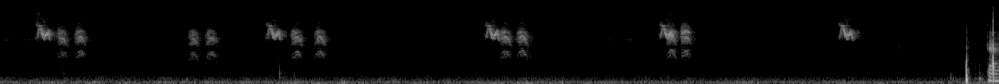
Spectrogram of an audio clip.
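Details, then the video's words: Baby house sparrow returned to an old nest in a palm tree so its mother can find it; loud, high, scratchy chirps in bursts of two or three, repeated every one to two seconds over quiet background. "HOUSE SPARROW BABY MEET HIS MOM!"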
